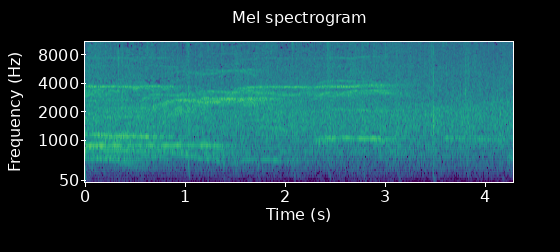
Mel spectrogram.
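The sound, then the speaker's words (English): Sustained audience applause for a team of panelists, a dense, steady wash of clapping with a few louder individual claps, holding fairly even in loudness before easing slightly toward the end. “Once again, with all the panelists in place, let's put our hands together for a rambunctious applause, if you will, for this amazing team.”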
